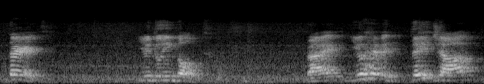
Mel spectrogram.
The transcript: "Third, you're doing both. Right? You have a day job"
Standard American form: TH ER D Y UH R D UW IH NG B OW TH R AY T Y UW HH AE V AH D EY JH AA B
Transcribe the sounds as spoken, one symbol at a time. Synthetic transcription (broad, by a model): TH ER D Y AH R D UW IH NG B OW T R AY T Y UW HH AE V AH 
